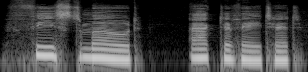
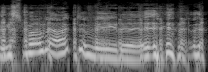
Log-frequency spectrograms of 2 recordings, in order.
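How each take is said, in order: First: Slow, higher-pitched mock announcer; deliberate, drawn-out title reveal; mock announcement. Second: High, slow announcement through laughter; drawn-out mock title, giggling; laughing announcement. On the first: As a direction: announce it word by word with pauses. Answers with a mock chapter title. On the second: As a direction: crack up while repeating the grand title. Repeats the title joke amid laughter.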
